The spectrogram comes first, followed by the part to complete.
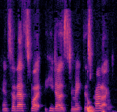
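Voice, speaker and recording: A woman's voice: mid-range voice, level tone, moderate pace, a crowd in the background. A woman co-presenting in casual chat over a video call, mostly chiming in with short agreements and questions.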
